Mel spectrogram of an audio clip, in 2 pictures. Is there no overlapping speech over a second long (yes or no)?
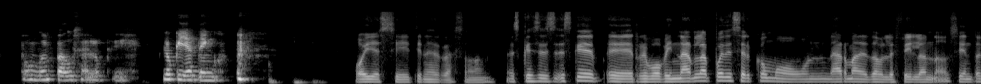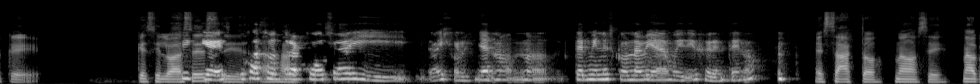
no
